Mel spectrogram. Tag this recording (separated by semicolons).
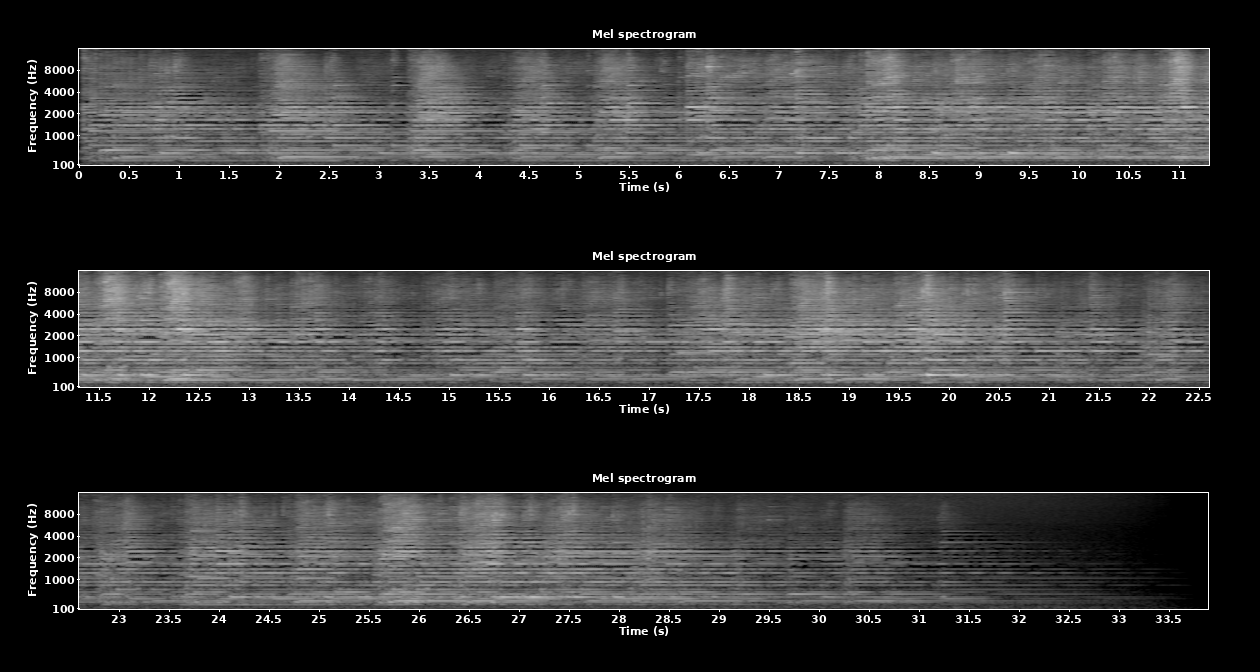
Ethnic; Harp; Indian; Melodic; Melody; Riff; Strings; Surmandal; Swarmandal; Swar-sangam; Swarsangam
